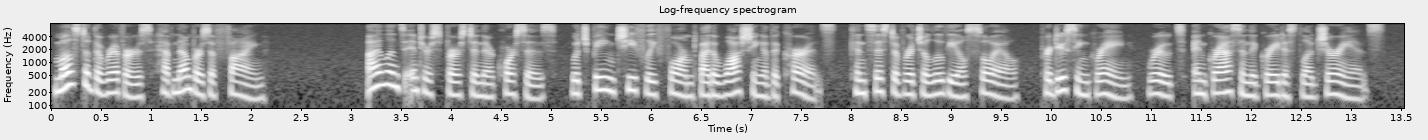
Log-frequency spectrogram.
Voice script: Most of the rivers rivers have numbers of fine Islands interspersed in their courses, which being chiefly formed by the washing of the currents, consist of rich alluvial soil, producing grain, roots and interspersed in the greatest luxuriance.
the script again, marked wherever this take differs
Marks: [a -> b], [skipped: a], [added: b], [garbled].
Most of the rivers [skipped: rivers] have numbers of fine Islands interspersed in their courses, which being chiefly formed by the washing of the currents, consist of rich alluvial soil, producing grain, roots and [interspersed -> grass] in the greatest luxuriance.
